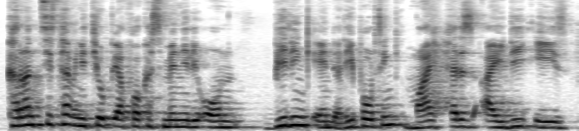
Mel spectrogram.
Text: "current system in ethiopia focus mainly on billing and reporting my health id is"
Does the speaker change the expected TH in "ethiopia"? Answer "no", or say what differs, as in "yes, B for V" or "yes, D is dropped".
yes, T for TH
